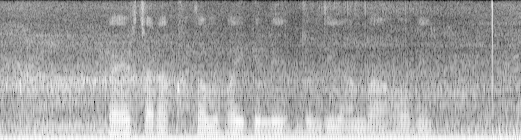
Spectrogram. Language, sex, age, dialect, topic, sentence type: Magahi, male, 25-30, Northeastern/Surjapuri, agriculture, statement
